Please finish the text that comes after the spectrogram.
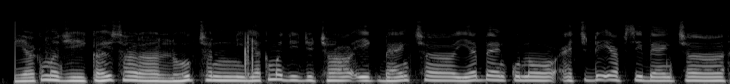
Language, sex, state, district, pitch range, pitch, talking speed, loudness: Hindi, male, Uttarakhand, Uttarkashi, 170-190 Hz, 180 Hz, 180 wpm, -23 LUFS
